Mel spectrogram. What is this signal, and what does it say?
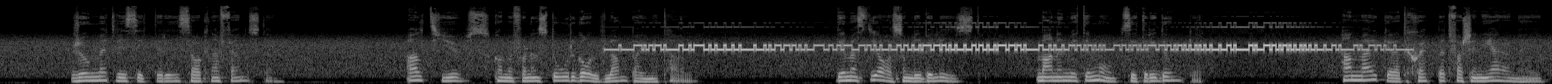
RTTY (50 baud, 450 Hz shift), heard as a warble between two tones, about 2150 Hz centre, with radio static and fading. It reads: CT1KA 589 703 703 CQ DX DE DJ7G DJ7G K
